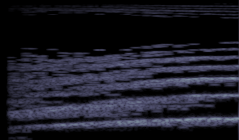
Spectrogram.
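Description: A steady synthesizer tone fading in and growing louder, the held opening note of theme music.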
